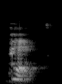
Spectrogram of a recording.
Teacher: The first sound is P. It's bilabial. The two lips usually close together and block the air that leaves the mouth. For example, pet.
